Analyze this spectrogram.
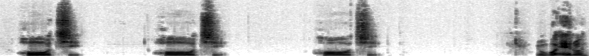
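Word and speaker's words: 放置: 발음은 호치, 호치, 호치.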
